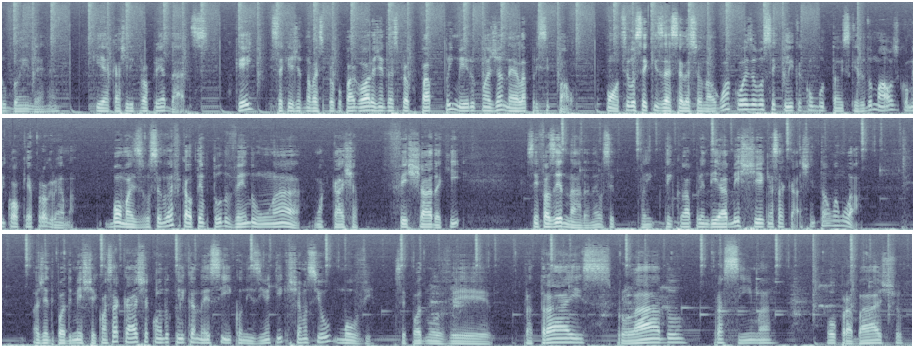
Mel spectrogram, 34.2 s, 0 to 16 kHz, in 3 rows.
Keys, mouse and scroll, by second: 7.4 click, 8.3 click, 10.7 click, 11.7 click, 12.6 click, 23.4 click, 28.1 click, 30.0 click, 31.1 click, 33.0 click.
